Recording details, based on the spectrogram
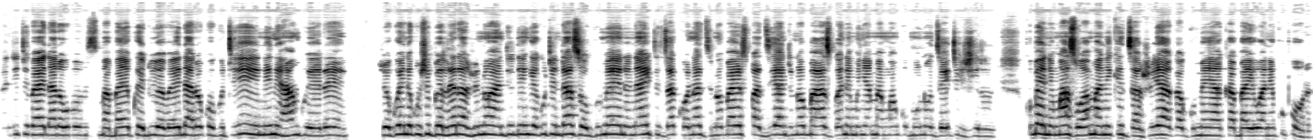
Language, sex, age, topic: Ndau, female, 25-35, health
